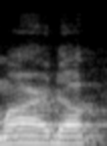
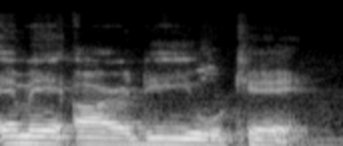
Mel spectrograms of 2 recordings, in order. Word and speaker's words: Marduk: Hey, Jack, can you look up um Marduk, the god of Babylon?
